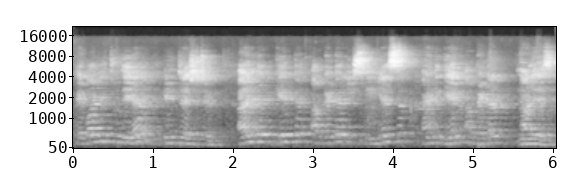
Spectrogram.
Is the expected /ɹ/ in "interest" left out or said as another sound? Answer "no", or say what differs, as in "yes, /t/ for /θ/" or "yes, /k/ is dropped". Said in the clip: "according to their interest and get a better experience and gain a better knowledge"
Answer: no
